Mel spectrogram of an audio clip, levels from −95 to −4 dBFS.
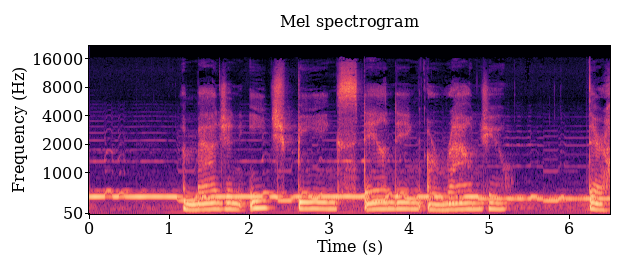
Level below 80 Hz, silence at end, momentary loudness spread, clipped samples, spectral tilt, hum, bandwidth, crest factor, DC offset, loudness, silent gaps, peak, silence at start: -48 dBFS; 0 s; 8 LU; under 0.1%; -6 dB/octave; none; 16 kHz; 14 dB; under 0.1%; -18 LUFS; none; -2 dBFS; 0 s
